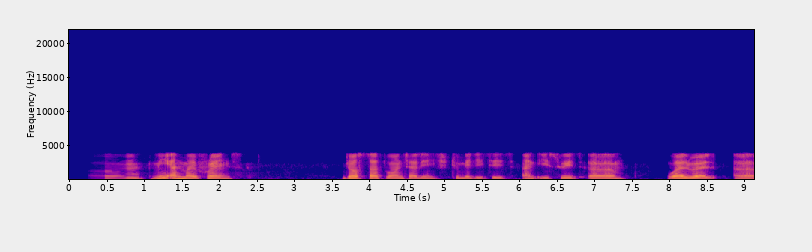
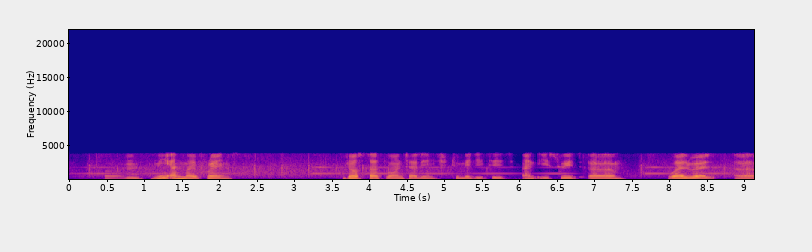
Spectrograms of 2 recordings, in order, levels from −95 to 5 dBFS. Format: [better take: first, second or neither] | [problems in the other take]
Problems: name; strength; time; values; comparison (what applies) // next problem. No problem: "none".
first | background sound (Wind instrument, woodwind instrument + Applause); 18 dB below the speech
